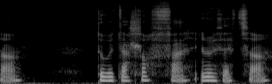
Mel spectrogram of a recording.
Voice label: "lloffa", Welsh

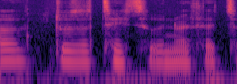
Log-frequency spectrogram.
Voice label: "teitl", Welsh

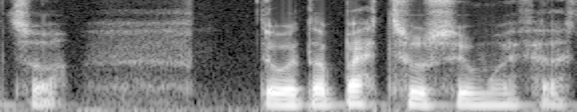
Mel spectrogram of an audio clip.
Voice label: "betws", Welsh

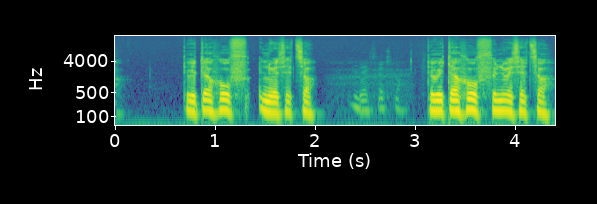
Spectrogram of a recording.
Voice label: "hwff" Welsh

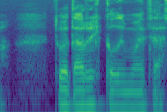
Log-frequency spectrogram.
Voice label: "rhugl", Welsh

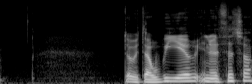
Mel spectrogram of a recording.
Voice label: "wir" Welsh

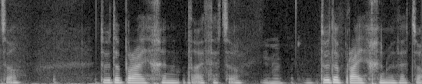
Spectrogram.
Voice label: "braich", Welsh

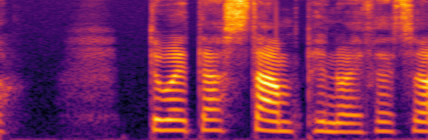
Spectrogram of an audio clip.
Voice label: "stamp", Welsh

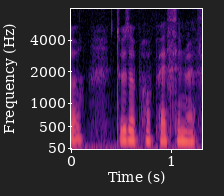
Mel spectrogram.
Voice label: "popeth", Welsh

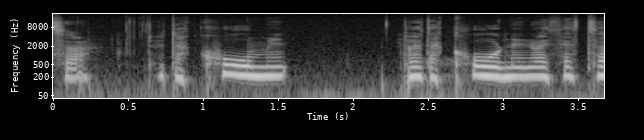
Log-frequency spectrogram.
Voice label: "cwwn", Welsh

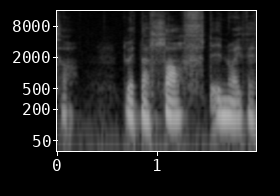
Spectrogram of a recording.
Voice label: "llofft", Welsh

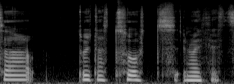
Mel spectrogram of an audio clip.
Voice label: "twt", Welsh

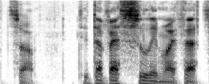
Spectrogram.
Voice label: "fesul", Welsh

